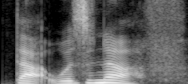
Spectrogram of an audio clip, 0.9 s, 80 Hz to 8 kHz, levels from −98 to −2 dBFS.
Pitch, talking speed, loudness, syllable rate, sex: 205 Hz, 190 wpm, -16 LUFS, 5.2 syllables/s, female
